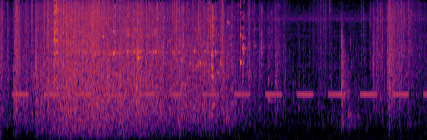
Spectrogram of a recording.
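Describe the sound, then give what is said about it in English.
A truck dumps a load of recycling for visual inspection at the Materials Recycling Facility by the county landfill southeast of Orlando, with a loud, rumbling clatter of tumbling material, while a steady, mid-pitched reversing beep sounds at regular intervals throughout. “It's to the southeast of Orlando, and it's where the county trash is piled onto a vast landfill, and it's here that trucks deliver loads of recycling to the MRF, that's the Materials Recycling Facility. It all gets dumped out for a visual inspection.”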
